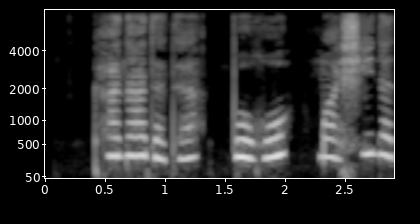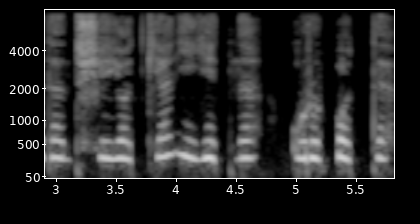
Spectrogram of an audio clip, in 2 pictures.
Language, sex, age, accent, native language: Uzbek, female, 12-17, Qoraqalpog'iston, Uzbek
